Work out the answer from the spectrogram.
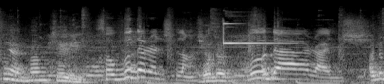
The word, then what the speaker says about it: Buddharage: po Oo ayan So ano ba Paano ba pagkabigkas niyan Ma'am Chelly so budha rage lang siya budha Raj Ano bang ano niyang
